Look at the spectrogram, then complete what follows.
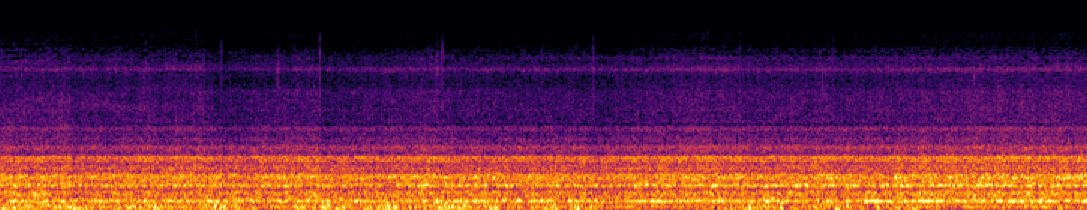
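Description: Steady, loud rumble of wind buffeting and tyre-on-asphalt noise, picked up by an action camera riding on a road bike.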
